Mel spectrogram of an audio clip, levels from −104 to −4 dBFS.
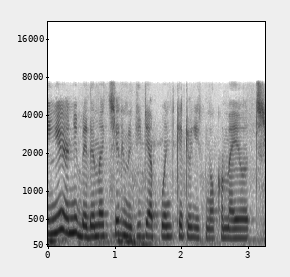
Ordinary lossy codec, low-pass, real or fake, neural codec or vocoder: none; 7.2 kHz; fake; codec, 16 kHz, 2 kbps, X-Codec, HuBERT features, trained on balanced general audio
